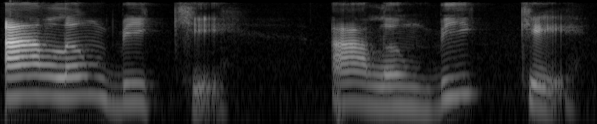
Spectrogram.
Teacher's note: E o bique, né? Vejam que o QU sai como um som só, não pronunciamos o U. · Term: dígrafo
